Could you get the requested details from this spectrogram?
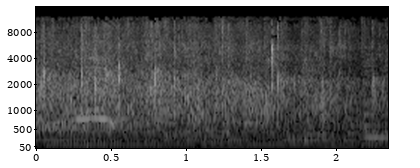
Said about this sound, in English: Give yourself a big applause.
